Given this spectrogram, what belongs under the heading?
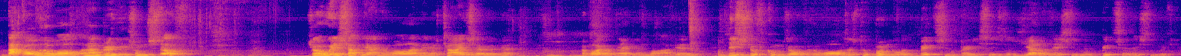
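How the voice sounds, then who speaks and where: Picked up at a distance in a reverberant hall, this older northern English man gives an anecdotal talk to a society, spinning meandering, dryly humorous local history tales. His mid-range voice is a touch mellow, with a steady tone and ordinary speed.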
